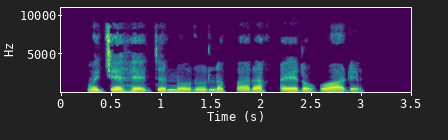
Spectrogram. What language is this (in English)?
Pashto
